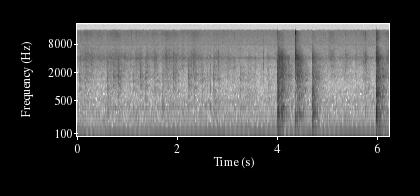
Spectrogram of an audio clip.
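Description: Bread dough being divided and rounded by hand on a stainless steel worktop: faint rustling, then three quick knocks about four seconds in and another near the end as dough and hands strike the steel. A steady low hum runs underneath.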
